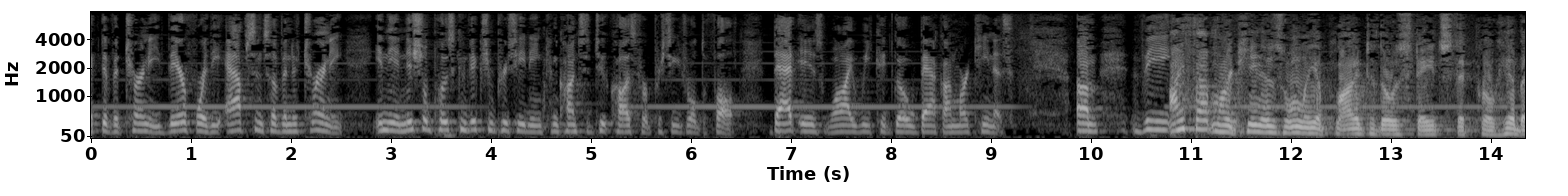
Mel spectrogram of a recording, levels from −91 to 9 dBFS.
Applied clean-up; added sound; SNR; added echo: none; Wind instrument, woodwind instrument; 20 dB; none.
